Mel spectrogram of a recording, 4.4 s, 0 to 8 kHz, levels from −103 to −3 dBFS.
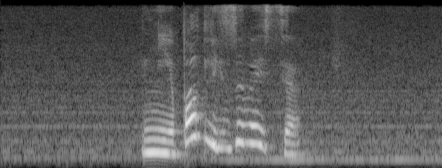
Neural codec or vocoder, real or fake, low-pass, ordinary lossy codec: none; real; 7.2 kHz; AAC, 32 kbps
